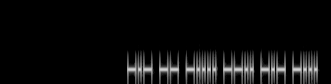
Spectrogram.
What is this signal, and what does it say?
Morse code, heard as a keyed tone, about 46 wpm, 700 Hz. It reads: KM6ZKB
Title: USA Call Signs Repeated 2x 45wpm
